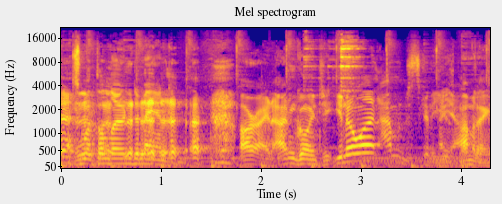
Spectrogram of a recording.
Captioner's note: laugh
